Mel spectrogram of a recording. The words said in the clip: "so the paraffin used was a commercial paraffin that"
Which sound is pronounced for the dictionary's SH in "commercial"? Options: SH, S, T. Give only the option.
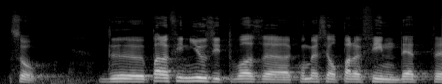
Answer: S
